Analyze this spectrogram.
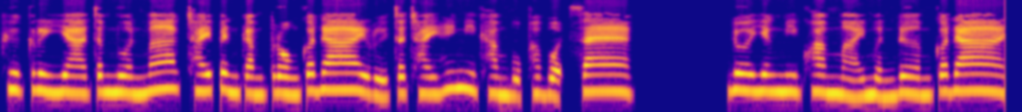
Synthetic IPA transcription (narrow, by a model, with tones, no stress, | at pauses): kʰɯ˧kɾi˧jaː˧t͡ɕa˧mnu˧ənmaː˥˩k̚t͡ɕʰa˦˥jpe˧nka˧mt̪ɾo˧ŋkɔː˥˩daː˥˩jɾɯː˩˦t͡ɕa˨˩t͡ɕʰa˦˥jɦa˥˩jmiː˧kʰa˧mbu˨˩pʰa˧bo˨˩t̪̚sɛː˥˩k̚ | doː˧jːa˧ŋmiː˧kʰwaː˧mːaː˩˦jmɯ˩˦əndɤː˧mkɔː˥˩daː˥˩j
